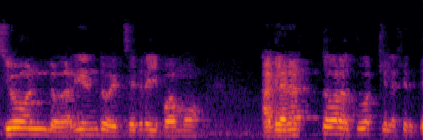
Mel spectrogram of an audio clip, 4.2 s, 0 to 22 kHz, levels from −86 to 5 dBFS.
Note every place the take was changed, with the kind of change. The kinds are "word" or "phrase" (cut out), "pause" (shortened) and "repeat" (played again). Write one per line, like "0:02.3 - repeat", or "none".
none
